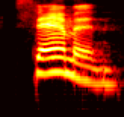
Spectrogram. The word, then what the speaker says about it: salmon: not D D um salmon my favorite word to teach no l salmon salmon Grill salmon salmon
